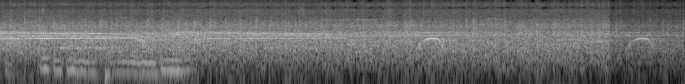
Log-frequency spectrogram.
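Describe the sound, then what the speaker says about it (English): Big standing ovation from a seminar audience, dense sustained clapping with some cheering, loud and close, slowly thinning toward the end. "It's a big standing round of applause for John Van Auken"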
